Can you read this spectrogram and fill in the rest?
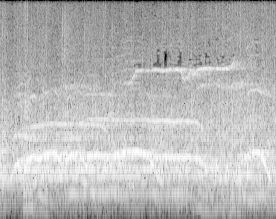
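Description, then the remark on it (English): A crowd of student athletes at Texas A&M Commerce applauds and cheers steadily, with loud sustained clapping and rising whoops and shouts carrying over the top throughout. “And everybody really in the room, all of the student athletes here at Texas A&M Commerce, give yourselves a round of applause for everything you do.”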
